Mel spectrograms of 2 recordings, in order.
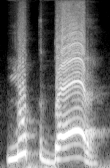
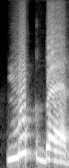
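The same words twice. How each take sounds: First: The word there carries the stress. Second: The word look carries the stress. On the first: Look in that direction, not elsewhere. "वहां देखो, यहां पे वो किसी direction की तरफ बता रहा है" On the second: Look, rather than doing some other action. "So लुक, नोट गो और डू सम अदर एक्शन"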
